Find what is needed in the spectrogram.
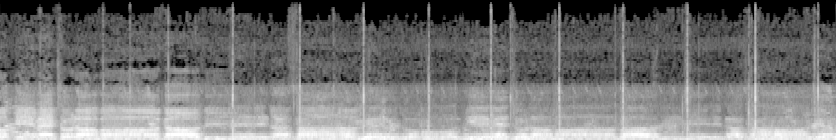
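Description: Group of men chanting a noha, a Shia mourning lament, in unison, with sharp strikes recurring through the chant.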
